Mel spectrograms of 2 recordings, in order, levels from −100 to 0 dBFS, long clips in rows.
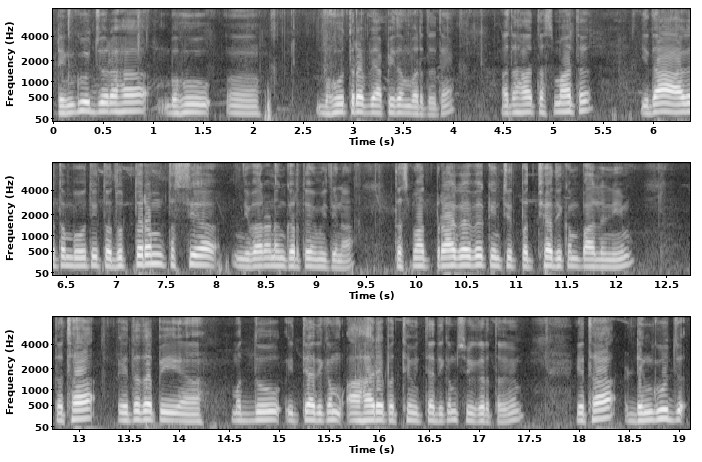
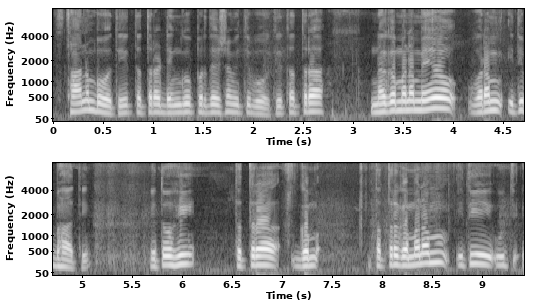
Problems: constant background noise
